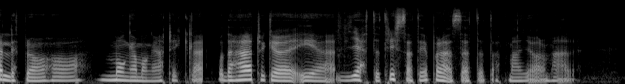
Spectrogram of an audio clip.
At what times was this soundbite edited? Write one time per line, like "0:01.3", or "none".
0:02.0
